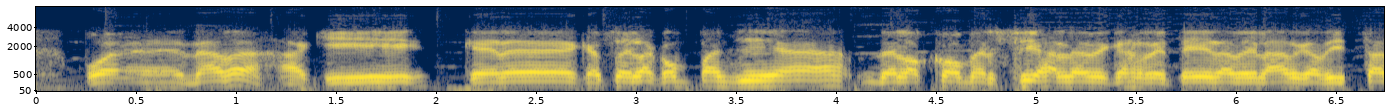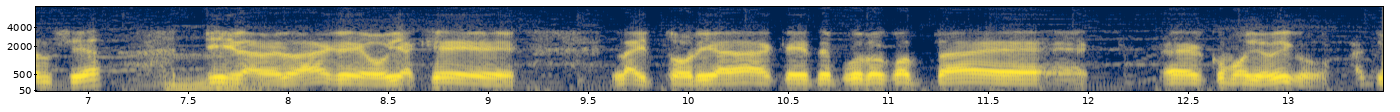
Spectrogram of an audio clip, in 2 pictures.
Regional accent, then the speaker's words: Córdoba, Andalusia, Spain; Y de Córdoba, que es de donde soy yo

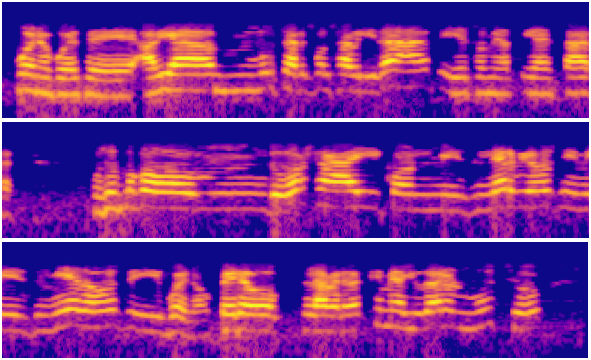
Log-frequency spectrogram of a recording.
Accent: San Sebastián, Basque Country, Spain; yo soy de Donosti y mi residencia está en Donosti.

